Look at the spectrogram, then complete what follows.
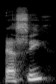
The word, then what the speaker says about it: ESEE: final story in knife life news comes from essie i i finally i think learned how to pronounce that one bob e-s-e-e essie is that right yeah that's right it's essie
